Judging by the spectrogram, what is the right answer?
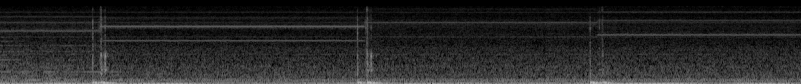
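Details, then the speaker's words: GPD Win Max 2 prototype handheld: a thin, high, steady coil whine, audible meters away, jumps to a new pitch with each faint click as the screen brightness is adjusted. It is fixed on the final unit. "type unit is that there is a very loud coil whine whenever the unit is running. The noise is very annoying and I can hear it meters away from my device."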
